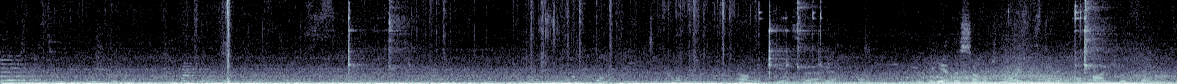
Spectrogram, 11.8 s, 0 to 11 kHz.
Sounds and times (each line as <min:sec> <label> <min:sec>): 0:07.6 cars sounds 0:11.7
